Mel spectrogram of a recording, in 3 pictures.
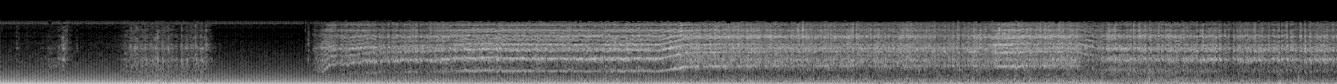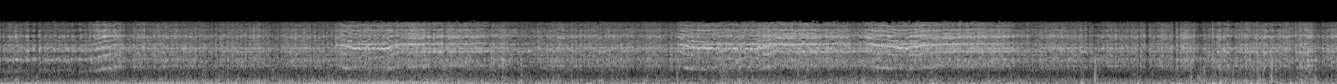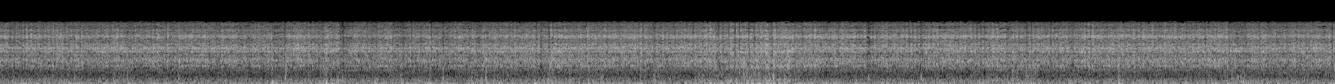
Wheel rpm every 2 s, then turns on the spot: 10, 20, 150, 180, 230, 220, 160, 190, 230, 230, 220, 230, 230, 240, 240, 240, 230, 230, 230, 230.
none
